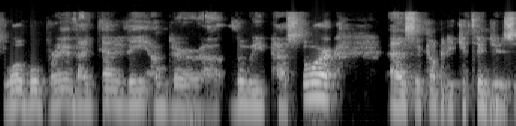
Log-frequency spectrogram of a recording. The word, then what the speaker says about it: Pasteur: It's Pasteur, like a pastor, right?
